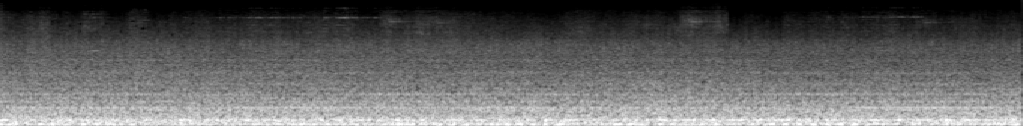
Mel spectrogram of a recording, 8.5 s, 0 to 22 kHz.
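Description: A train in Train Sim World 2 labouring up a steep gradient with too little power, a steady loud low rumble and drone that holds throughout with no talking.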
